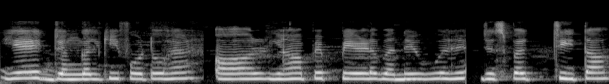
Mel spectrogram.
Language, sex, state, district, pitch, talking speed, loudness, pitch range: Hindi, female, Bihar, East Champaran, 260 Hz, 155 wpm, -14 LUFS, 250-270 Hz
